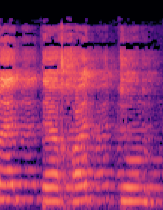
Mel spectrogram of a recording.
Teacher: التاء اخت القدام تقارب هذا ادغام تقارب الذال مع التاء نعم تدغم الذال في التاء ادغام تقارب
